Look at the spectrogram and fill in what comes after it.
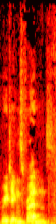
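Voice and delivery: put-on British accent in an announcer-style voice. Joking about a British voice introducing their episodes: put-on British voice. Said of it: "the British voice introduce all our episodes".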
